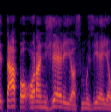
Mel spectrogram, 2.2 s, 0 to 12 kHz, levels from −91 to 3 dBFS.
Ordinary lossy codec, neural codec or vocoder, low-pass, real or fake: AAC, 32 kbps; codec, 16 kHz, 2 kbps, FunCodec, trained on Chinese and English, 25 frames a second; 7.2 kHz; fake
